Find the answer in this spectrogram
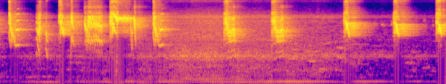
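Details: Long-tailed shrike in a forest-style song used as a lure to get silent shrikes singing: harsh, broad bursts at irregular intervals mixed with brief high chirps, over a low steady hum.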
